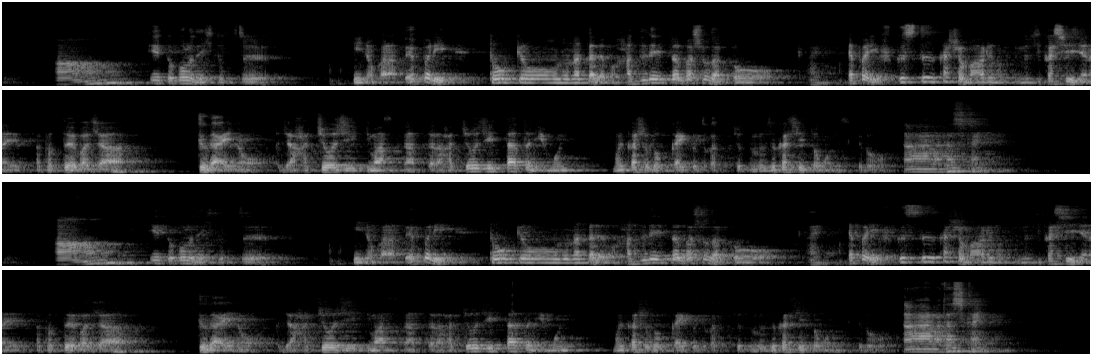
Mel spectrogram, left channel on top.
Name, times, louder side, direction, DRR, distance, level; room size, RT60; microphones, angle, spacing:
voice 1, 0.5-1.4 8.1-8.2 12.0-12.1 19.9-20.7, right 3 dB, 70° right, 4 dB, 4.2 m, -33 dB
voice 2, 1.5-2.7 3.5-7.7 8.5-12.1 12.9-16.6 17.0-19.7, left 2 dB, 90° left, 8 dB, 2.5 m, -31 dB
27.5 x 26.5 x 5.9 m, 0.97 s
head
